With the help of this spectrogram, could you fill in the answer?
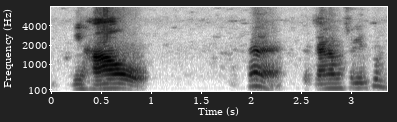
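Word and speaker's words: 你好: এটা চায়না ভাষা হচ্ছে নি হাও। নি হাও। হ্যা চায়না ভাষা কিন্তু নি হাও। এভাবে উচ্চারণটা হবে। নি হাও এরকম না নি হাও টান হবে তো হ্যালো যেরকম আছে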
